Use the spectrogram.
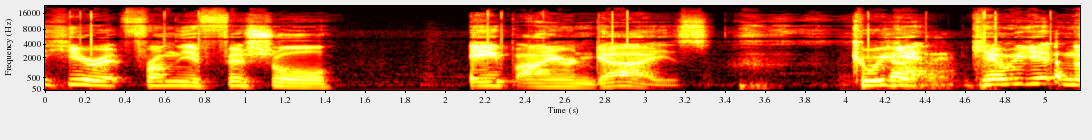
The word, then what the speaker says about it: Apeiron: Apeiron. I say A as in a heart. It must be pronounced Apeiron.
